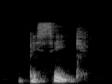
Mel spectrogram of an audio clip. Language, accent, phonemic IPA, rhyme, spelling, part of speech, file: English, Southern England, /bəˈsiːk/, -iːk, beseek, verb, LL-Q1860 (eng)-beseek.wav
- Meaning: To beseech; entreat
